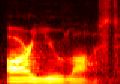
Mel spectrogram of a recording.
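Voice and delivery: drawn-out, solemn question; slow earnest question. Acted. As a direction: ask it slowly and gravely.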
